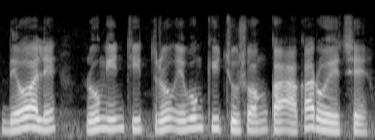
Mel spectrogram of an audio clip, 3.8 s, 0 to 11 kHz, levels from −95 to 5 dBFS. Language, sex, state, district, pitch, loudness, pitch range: Bengali, male, West Bengal, Cooch Behar, 180 Hz, -16 LUFS, 165-200 Hz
